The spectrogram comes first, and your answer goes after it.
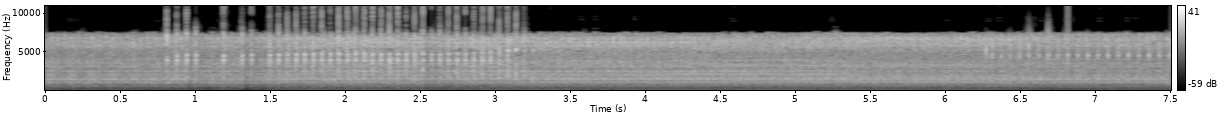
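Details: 1995 Ford Ranger Splash 3.0L V6 at idle: lumpy, loping pulse about three or four per second, heavy vibration and strong gas smell; rough idle, possible misfire, spark plug wires being checked.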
